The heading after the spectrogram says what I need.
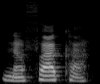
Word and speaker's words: nafaka: The next word there is nafaka. Nafaka. So the second syllable from the end is fa. We have na fa. So far from the end is the second. So the stress is going to be that on that syllable fa na faka.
